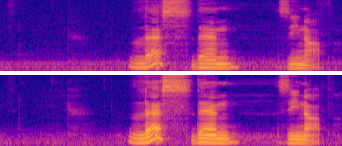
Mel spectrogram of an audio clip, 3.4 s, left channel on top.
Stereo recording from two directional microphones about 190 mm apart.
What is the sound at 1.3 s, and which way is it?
Speech, 30° right (ahead or behind).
